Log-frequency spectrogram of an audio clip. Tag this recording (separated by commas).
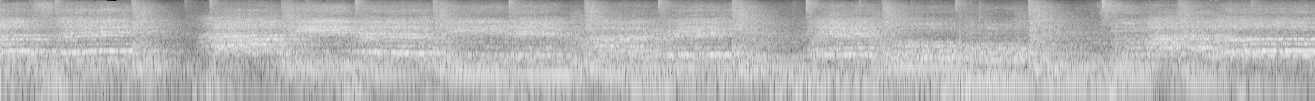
singing choir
